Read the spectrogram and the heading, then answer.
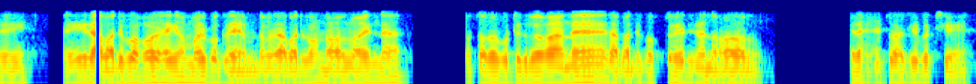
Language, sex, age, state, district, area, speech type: Assamese, male, 45-60, Assam, Nalbari, rural, conversation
